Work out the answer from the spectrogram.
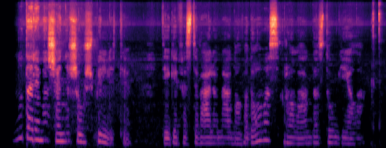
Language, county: Lithuanian, Vilnius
